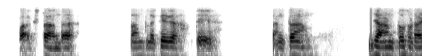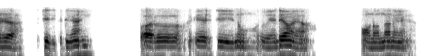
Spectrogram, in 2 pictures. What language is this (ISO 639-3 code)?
pan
